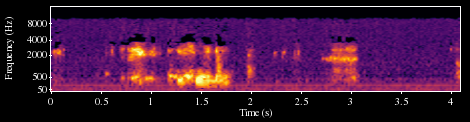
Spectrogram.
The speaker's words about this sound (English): Excuse me. Hold on, please. Okay. There's another phone. Hold on. There's this one.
